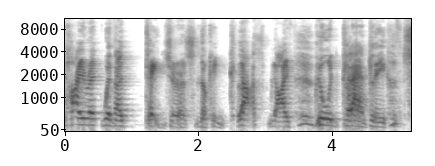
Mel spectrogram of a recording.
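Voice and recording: The text is read aloud in a natural voice, its intonation fairly even.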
